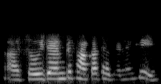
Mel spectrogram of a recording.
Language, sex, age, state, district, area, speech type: Bengali, female, 18-30, West Bengal, Cooch Behar, rural, conversation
